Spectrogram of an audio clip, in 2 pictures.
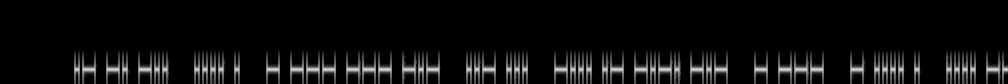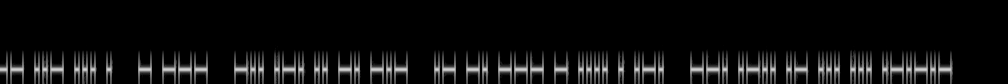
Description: Morse code, heard as a keyed tone, about 30 wpm, 700 Hz. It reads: AND HE TOOK US BACK TO THE HOUSE TO DRINK ANOTHER GLASS.
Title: Sentences from Top 1500 Words 30wpm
